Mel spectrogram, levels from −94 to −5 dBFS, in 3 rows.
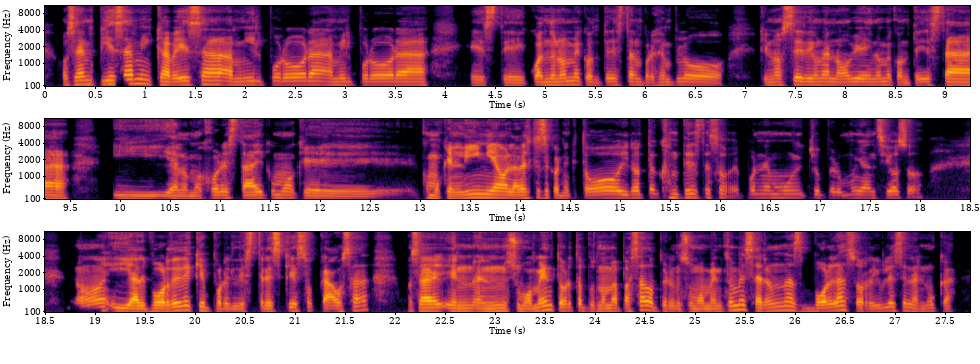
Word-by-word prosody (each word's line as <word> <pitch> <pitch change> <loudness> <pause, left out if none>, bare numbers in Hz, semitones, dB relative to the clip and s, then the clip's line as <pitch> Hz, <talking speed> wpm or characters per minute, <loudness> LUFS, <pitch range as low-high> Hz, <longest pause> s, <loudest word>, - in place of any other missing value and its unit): o 130 - -8
sea, 150 +4 +5
empieza 160 +3 +2
mi 185 -2 -4
cabeza 145 +3 +4
a - - +1
1000 140 +1 -7
por 145 +1 -8
hora, 145 0 0
a 135 - -3
1000 135 0 -8
por 130 +1 -8
hora, 130 -1 0 0.4
este, 115 0 -2
cuando 130 +2 -1
no 135 +1 0
me 150 +1 -3
contestan, 130 +2 -5
por 125 -1 -8
ejemplo, 125 -2 -5 0.3
que - - -10
no 130 +2 -5
sé 145 +4 +4
de 135 0 -1
una 135 0 -2
novia 130 +1 -3
y - - -6
no 130 - -6
me 135 0 -7
contesta, 125 0 +1 0.4
y 115 -1 -7
a 115 - 0
lo 115 0 -6
mejor 115 +3 -5
está 125 -1 +1
ahí 130 +1 0
como 130 -1 -7
que 105 - -8
como 120 -2 -5
que 125 - +2
en 120 0 0
línea 145 0 +4
o 135 - +4
la 120 -1 +2
vez 130 0 +1
que 145 - -4
se 145 0 +4
conectó 130 +5 -2
y 135 - -5
no 140 +1 -3
te 155 +4 -8
contesta, 150 0 -6
eso 150 -1 -5
me - - -15
pone 150 -1 -12
mucho, 145 -1 -11
pero 125 0 -13
muy 135 +3 -12
ansioso, 135 +1 -3 0.8
¿no? 135 +7 0
Y 125 -2 +1
al 115 -1 +6
borde 125 +6 +4
de 175 +1 +3
que, 155 - -1
por 115 -2 -5
el 110 0 -8
estrés 115 +3 +5
que 145 - -3
eso 140 -3 +2
causa, 155 +9 +2 0.4
o - - -5
sea, 135 0 +8
en 125 -2 0
en 120 +1 0
su 120 - +6
momento, 145 +11 +3
ahorita, 145 - -2
pues, 125 -2 -11
no 120 - -2
me 120 - 0
ha - - -2
pasado, 165 +7 +2
pero 125 -2 -7
en 110 - -8
su 115 - +2
momento 115 +7 -3
me 190 +1 0
salieron 140 -3 +3
unas 155 -8 -1
bolas 135 +8 +2
horribles 125 +5 -3
en 145 - -4
la 125 - -3
nuca. 125 +4 -9
130 Hz, 205 wpm, -26 LUFS, 120-145 Hz, 0.8 s, sea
